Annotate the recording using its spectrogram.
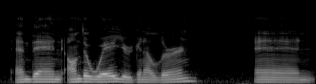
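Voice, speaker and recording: Speaking in a monotone with flat intonation, a man with a Spanish accent has a medium pitch and a dark, mellow tone. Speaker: door-to-door salesman. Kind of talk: podcast interview. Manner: casual, many repetitions and restarts.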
